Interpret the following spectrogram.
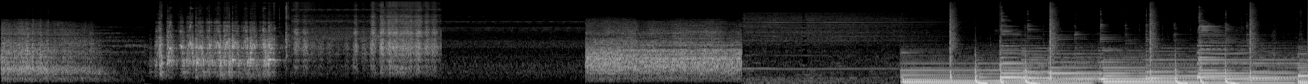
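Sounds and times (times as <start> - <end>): metal rasping and scraping: 1.5 - 4.4.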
